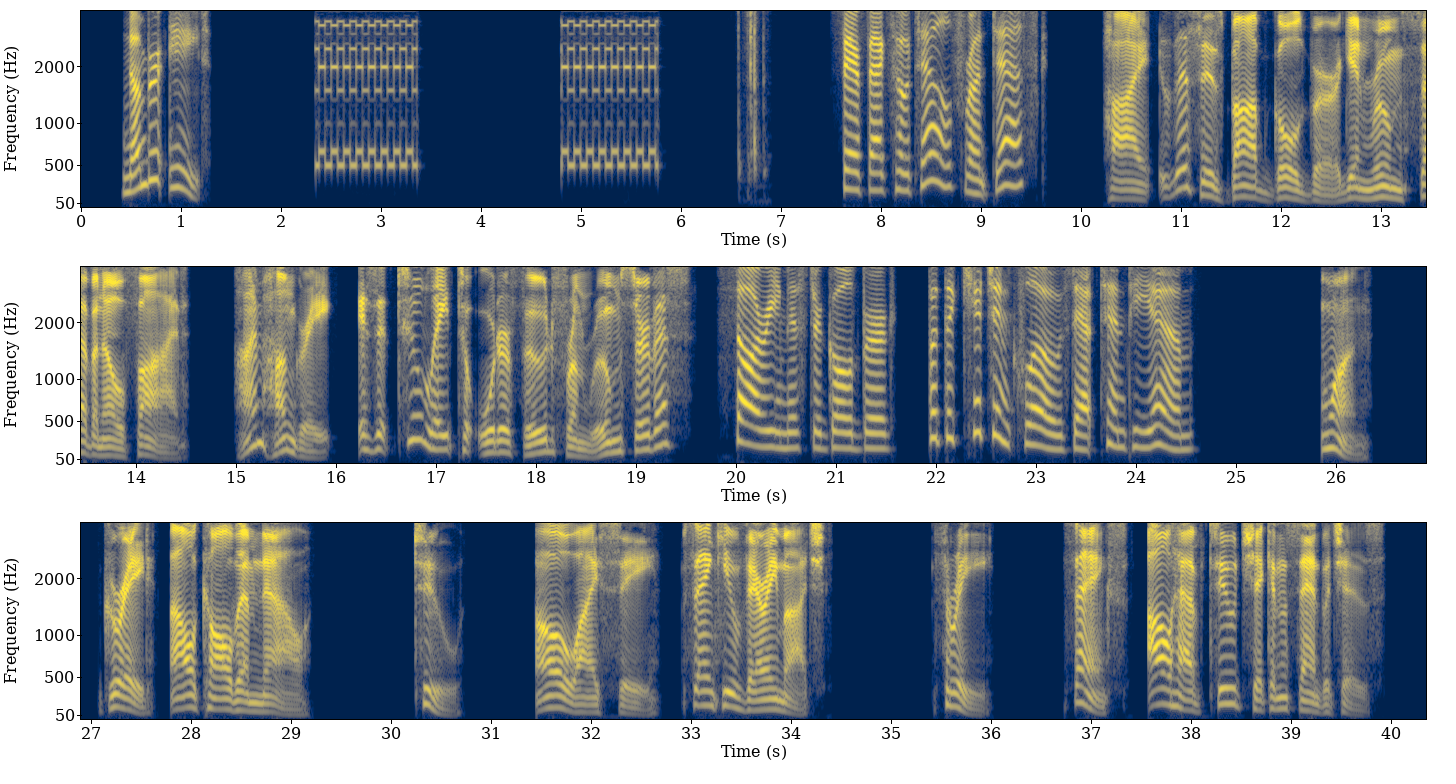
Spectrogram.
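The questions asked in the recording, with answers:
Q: Sorry, Mr. Goldberg, but the kitchen closed at 10 p.m.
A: 2: Oh, I see. Thank you very much.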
